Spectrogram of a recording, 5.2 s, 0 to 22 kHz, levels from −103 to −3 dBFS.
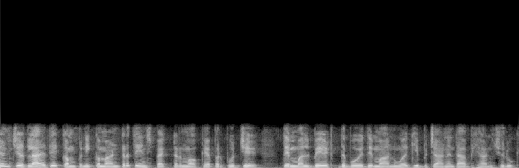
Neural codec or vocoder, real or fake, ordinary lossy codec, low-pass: none; real; Opus, 32 kbps; 5.4 kHz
